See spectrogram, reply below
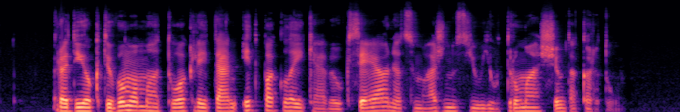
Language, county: Lithuanian, Vilnius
